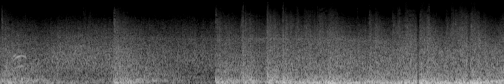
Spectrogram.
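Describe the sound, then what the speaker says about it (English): Katyusha rocket barrage in the strategy game Company of Heroes 2, a dense, continuous rumble of rocket impacts and explosions that steps up in loudness partway through, with overlapping blasts. "that's going to be Katyusha barrage follow-up"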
